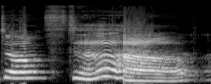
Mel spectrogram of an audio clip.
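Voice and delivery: very high, loud voice, "stop" stretched long. Retelling what a contestant said in the fantasy suite: imitating Victoria. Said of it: "that's your Victoria?".

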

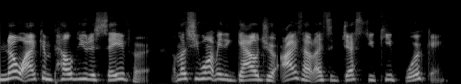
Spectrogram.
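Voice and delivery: usual speaking voice

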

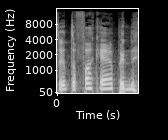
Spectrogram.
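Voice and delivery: mock laughing, amused. Retelling pedaling over to an injured guy, retelling a laughing question. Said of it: "I kind of laughed".

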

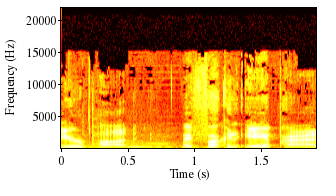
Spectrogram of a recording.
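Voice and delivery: thick, laid-on Boston accent, low mutter. Riffing with friends on an underrated word, said in a heavy Boston accent. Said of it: "in a heavy boston accent".

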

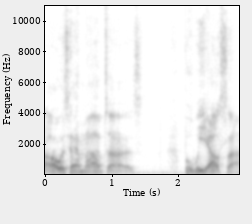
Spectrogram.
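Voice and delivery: usual speaking voice

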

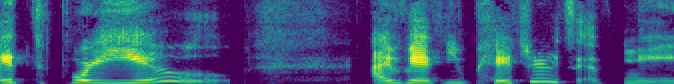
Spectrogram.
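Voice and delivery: put-on high sing-song baby voice, "you" drawn out. Retelling what she said to him as he came into the house, fake baby voice. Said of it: "you're using the fake voice you use for me and my baby voice".

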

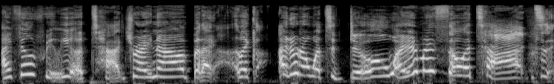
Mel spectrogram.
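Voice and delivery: put-on valley girl teenage girl voice.

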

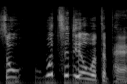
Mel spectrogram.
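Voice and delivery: very high-pitched, swooping comedic delivery. Asking about a football team, terrible Jerry Seinfeld stand-up voice. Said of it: "You sound like a stand-up".

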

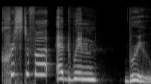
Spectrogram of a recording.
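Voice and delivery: slow, mock British accent. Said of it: "I'm saying it in a British accent".

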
